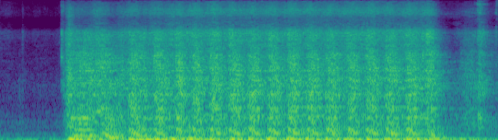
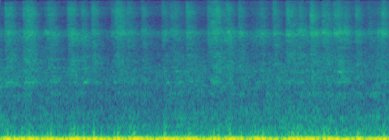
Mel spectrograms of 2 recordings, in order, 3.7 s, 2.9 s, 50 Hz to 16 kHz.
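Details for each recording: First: 1980 Corvette C3, first start attempt after two years sitting: the starter grinds over steadily at about three turns a second with no catch and no fuel pump hum. The engine cranks but won't fire; pumps not running is suspected. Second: 1980 Corvette C3 first start in 2 years, after heater core change and battery charge, run a few minutes: deep, steady V8 burble at idle, even beat, no misses or knocks; normal idle.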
